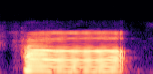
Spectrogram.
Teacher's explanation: تو سب سے پہلے ہا، اس کو اس طرح سے لکھا جاتا ہے، اس کے اوپر کوئی نقطہ نہیں ہوتا اور اسے بڑی ہا بھی کہتے ہیں۔ اس کا مخرج ہے حلق کا درمیانی حصہ، یعنی کہ یہ حلق کے درمیانی حصے سے نکلتا۔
